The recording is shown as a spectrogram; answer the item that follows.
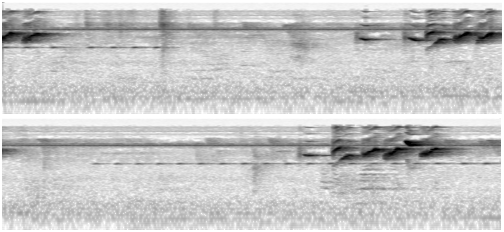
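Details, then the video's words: Double-collared seedeater (coleiro) singing a lot in the tui tiu song style: short bursts of quick, bright, warbling chirps near the start, around four seconds and again near eight seconds, over a steady thin high whine and a fainter lower hum. "COLEIRO TUI TIU CANTANDO MUITO"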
